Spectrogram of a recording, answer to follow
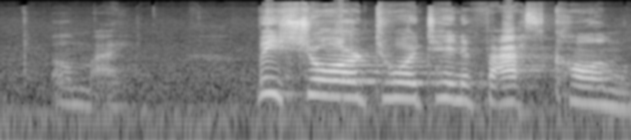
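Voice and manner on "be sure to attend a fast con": put-on pirate accent, announcer-style read. Reading an ad aloud as suggested: pirate accent. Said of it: "do the ad in a pirate's accent".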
